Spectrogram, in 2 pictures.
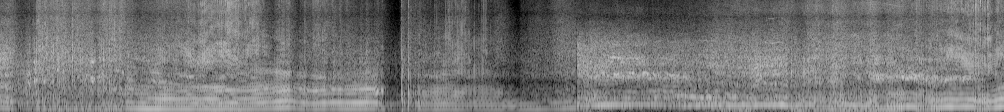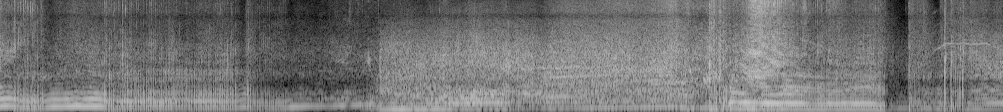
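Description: Rally car engines revving hard on a special stage, the pitch climbing and dropping again and again with gear changes and throttle lifts, with tyres squealing on some of the corners.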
